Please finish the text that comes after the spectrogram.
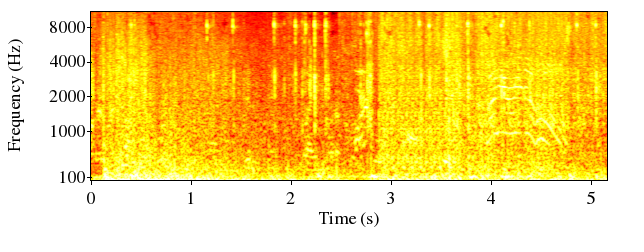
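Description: Grenade blasts and gunfire in the shooter game Point Blank, loud booms mixed with rapid shots and clattering effects throughout, with voices and game announcer lines over the continuous action.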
